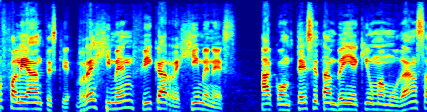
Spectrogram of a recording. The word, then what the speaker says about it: regímenes: Porque no plural muda a sílaba tônica. Não se fala regímenes, se fala regímenes. Teve a alteração da sílaba tônica quando passou do singular para plural.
